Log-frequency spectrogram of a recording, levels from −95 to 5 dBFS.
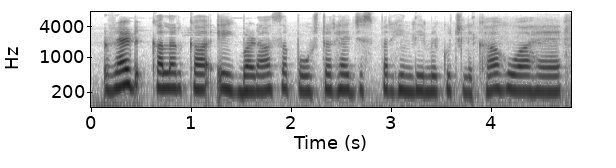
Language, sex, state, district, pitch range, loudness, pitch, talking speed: Hindi, female, Uttar Pradesh, Lalitpur, 215-230 Hz, -19 LUFS, 220 Hz, 200 wpm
